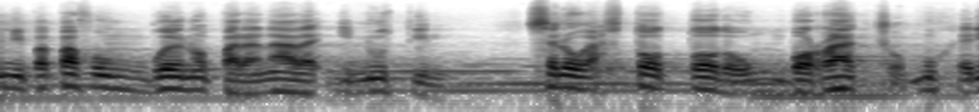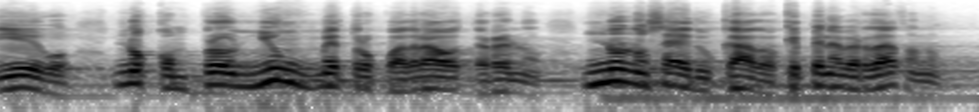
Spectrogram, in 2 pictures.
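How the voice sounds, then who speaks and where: A male pastor preaching a sermon, emphatic and acting out little scenes. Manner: emphatic preaching, sweeping pitch, acts out scenes. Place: church hall. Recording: reverberant church hall with faint music.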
